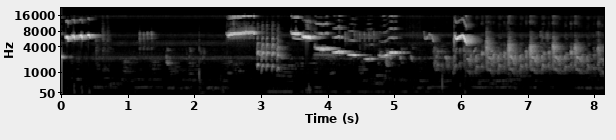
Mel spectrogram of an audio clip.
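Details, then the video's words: Brown-chested jungle flycatcher in excited song: sparse high whistled notes, then clear descending slurred whistles, ending in a fast run of buzzy, trilled notes in a quieter mid-high band. "sikatan rimba dada coklat muntah emosi"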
